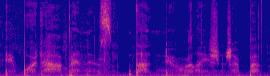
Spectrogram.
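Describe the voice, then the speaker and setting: Whispering soft and breathy, a little on the fast side, a woman takes on the role of a kindly witch for an ASMR tarot reading. Her talk wanders casually and stays encouraging throughout.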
